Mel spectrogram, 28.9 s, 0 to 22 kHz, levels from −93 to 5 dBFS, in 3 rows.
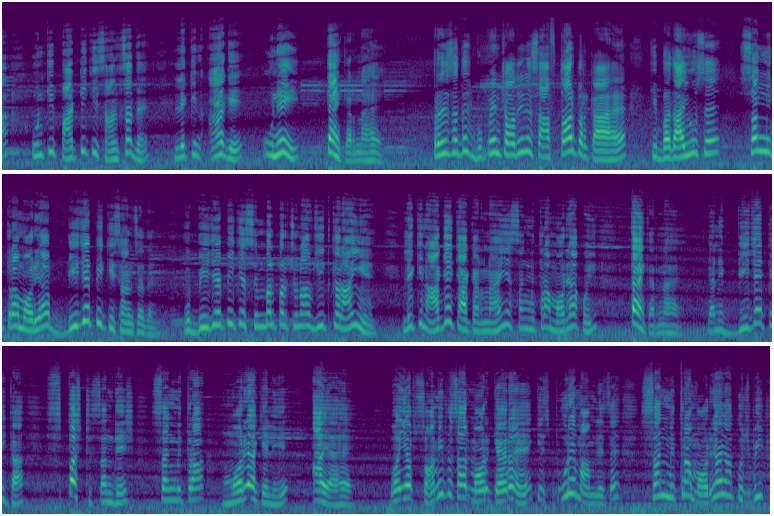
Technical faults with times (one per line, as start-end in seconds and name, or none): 0.00-28.86 channels drifting apart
